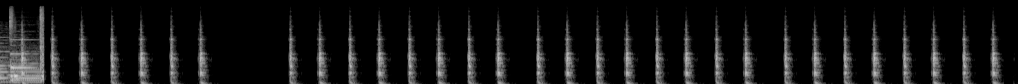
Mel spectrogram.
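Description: Clock-tick sound effect of a quiz countdown timer, about three ticks a second, with a brief pause about two seconds in. Background music cuts off just as the ticking begins.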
